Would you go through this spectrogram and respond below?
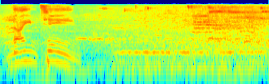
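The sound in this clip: Basketball dribbling on a court during a high school boys' sectional semifinal game. Squeaky tones sound at the start, then steady crowd noise and voices continue under the play.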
